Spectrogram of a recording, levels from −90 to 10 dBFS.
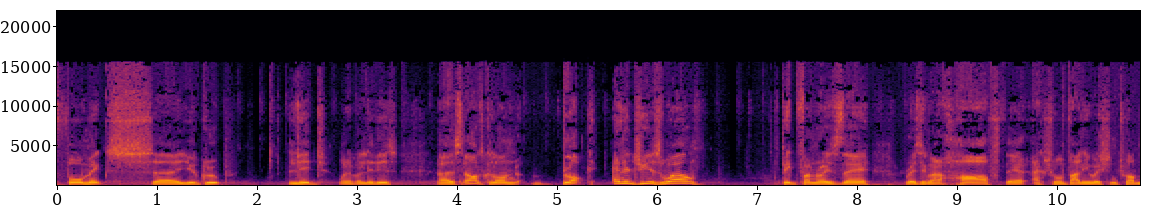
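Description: Between 2.91 and 4.08 s the audio carries scattered short gaps: about five tiny dropouts, none longer than roughly 10 ms and about 30 ms missing in all. Each is patched by extending the preceding sound, so only around four percent of that stretch is synthetic, heard as a cluster of brief ticks and hiccups. That clustering sets it apart from the isolated losses that follow. Short concealed packet loss then occurs at 4.83 s and again from 5.84 to 5.86 s, each time with 10 ms of audio missing. The receiver bridges the hole by continuing the last waveform, about 7 ms and 10 ms of fill respectively, before crossfading back into the real signal. Each is a single brief smear or tick standing alone, unlike the denser burst earlier, and unlike a plain dropout it leaves no hard cut to silence.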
